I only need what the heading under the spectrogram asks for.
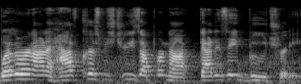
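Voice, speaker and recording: Amid noticeable background noise, a woman with a fairly high pitch talks at a fairly quick pace in an animated tone with ordinary pitch variation. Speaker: vlogger. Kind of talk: casual chat.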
